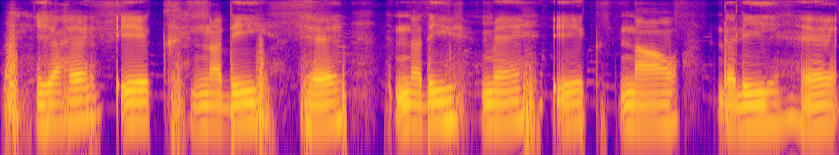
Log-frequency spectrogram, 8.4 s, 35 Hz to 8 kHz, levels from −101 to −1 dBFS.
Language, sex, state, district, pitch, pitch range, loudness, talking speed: Hindi, male, Uttar Pradesh, Hamirpur, 105 Hz, 100-110 Hz, -17 LUFS, 70 wpm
